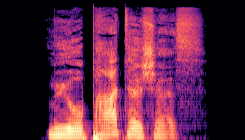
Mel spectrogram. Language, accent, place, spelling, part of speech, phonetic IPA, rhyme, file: German, Germany, Berlin, myopathisches, adjective, [myoˈpaːtɪʃəs], -aːtɪʃəs, De-myopathisches.ogg
- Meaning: strong/mixed nominative/accusative neuter singular of myopathisch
